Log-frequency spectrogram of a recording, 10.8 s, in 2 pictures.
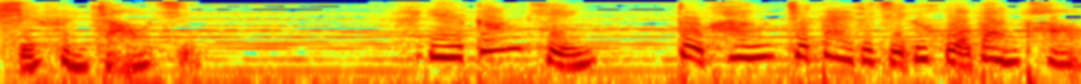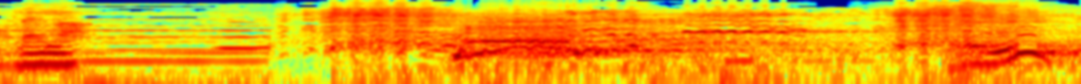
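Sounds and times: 
speech: 0:00.1 - 0:01.1, 0:02.1 - 0:05.9, 0:07.6 - 0:08.7, 0:10.2 - 0:10.8
goats bleating: 0:06.8 - 0:10.7.

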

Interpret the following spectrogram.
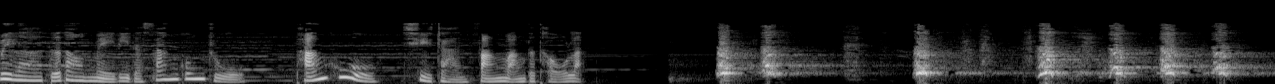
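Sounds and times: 
speech: 0:00.0 - 0:05.9
dog barking: 0:07.2 - 0:08.3, 0:09.1 - 0:12.7.

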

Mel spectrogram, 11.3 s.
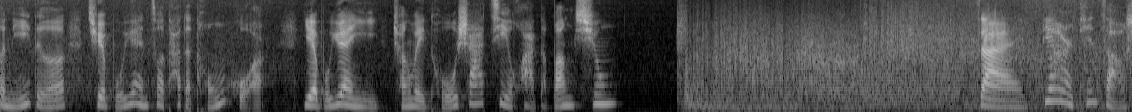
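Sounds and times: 
speech: 0:00.0 - 0:06.2, 0:06.8 - 0:07.5, 0:09.8 - 0:11.3
bombs and cannon fire during a warship attack on a submarine: 0:06.8 - 0:11.3.

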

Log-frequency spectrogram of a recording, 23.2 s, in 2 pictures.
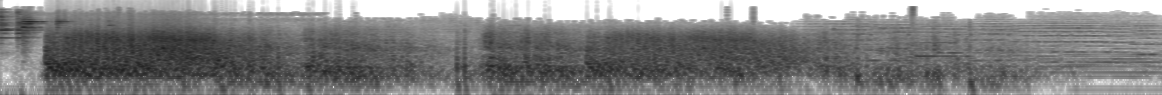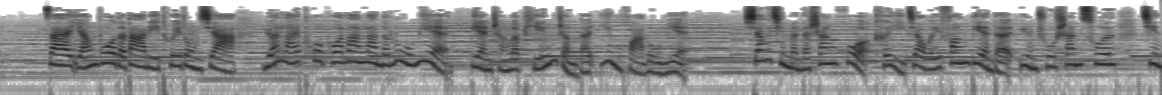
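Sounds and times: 
explosive blast for mountain road construction: 0:00.4 - 0:10.8
speech: 0:12.3 - 0:23.2.

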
